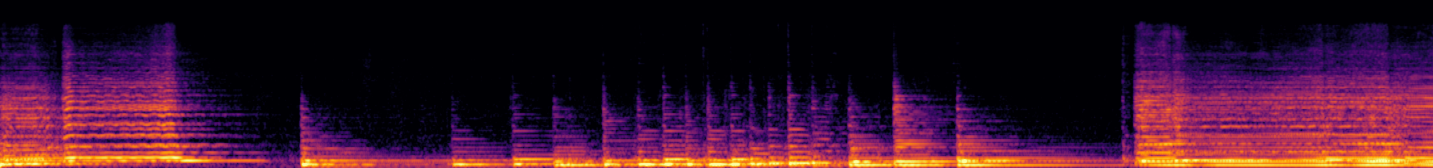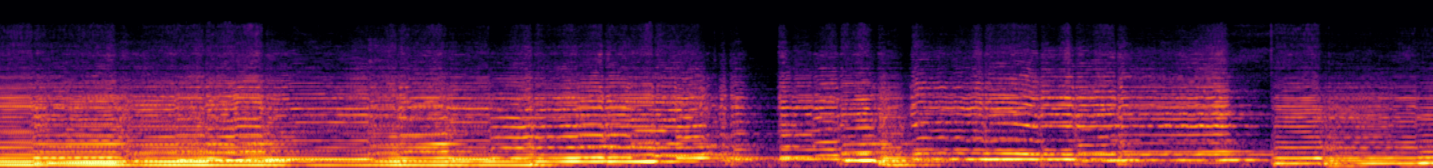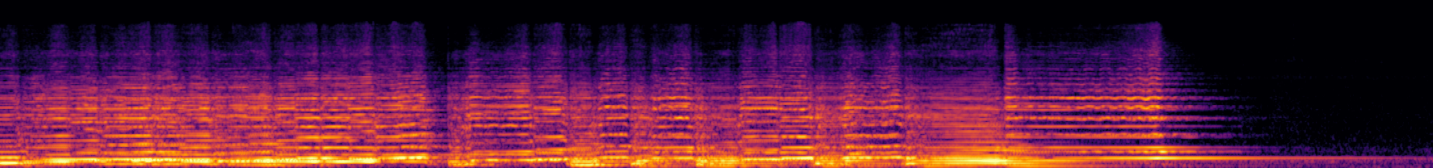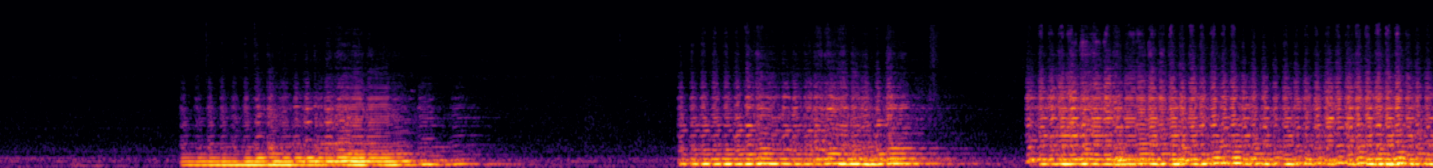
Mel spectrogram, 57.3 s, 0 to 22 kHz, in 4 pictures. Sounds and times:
Cello: 0:00.0 - 0:57.3
Double bass: 0:00.0 - 0:57.3.

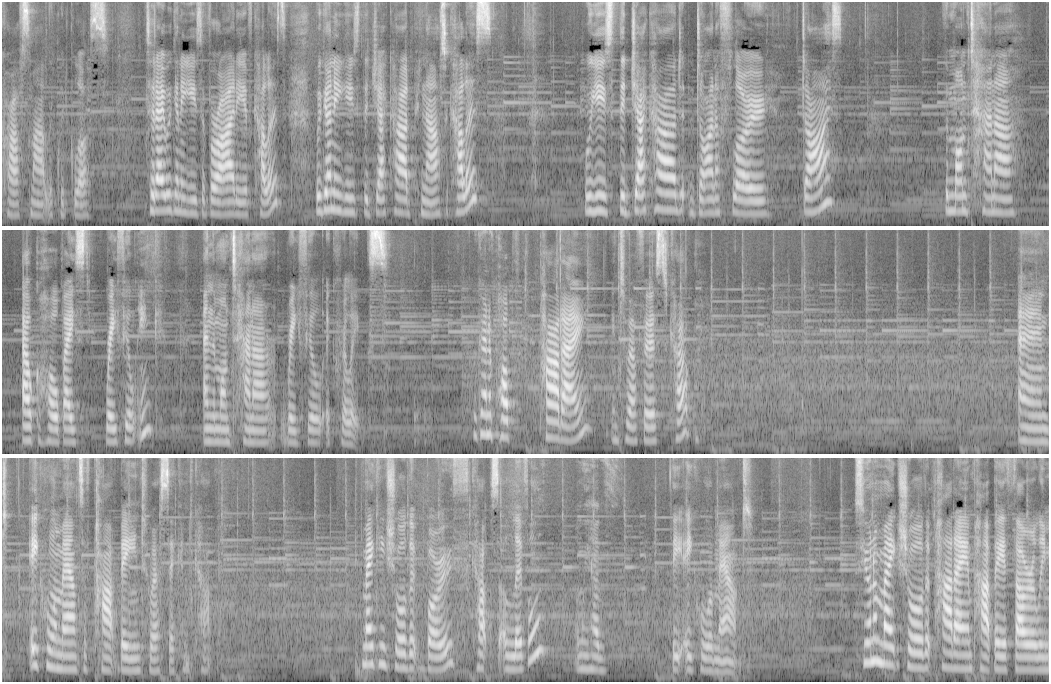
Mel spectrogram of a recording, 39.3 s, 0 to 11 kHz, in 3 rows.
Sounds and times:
Music: 0:00.0 - 0:39.2
Speech: 0:30.7 - 0:33.8, 0:36.9 - 0:39.2.

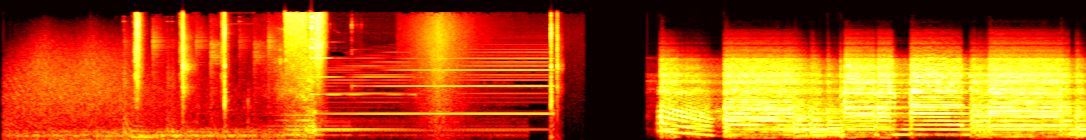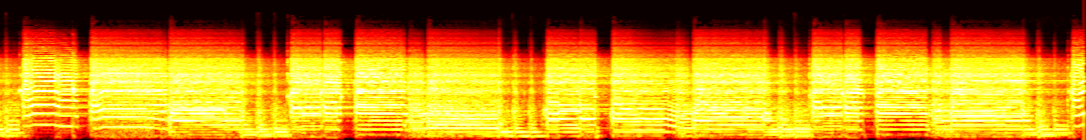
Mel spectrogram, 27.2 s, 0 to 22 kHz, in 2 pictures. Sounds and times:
Guitar: 0:08.2 - 0:27.1.

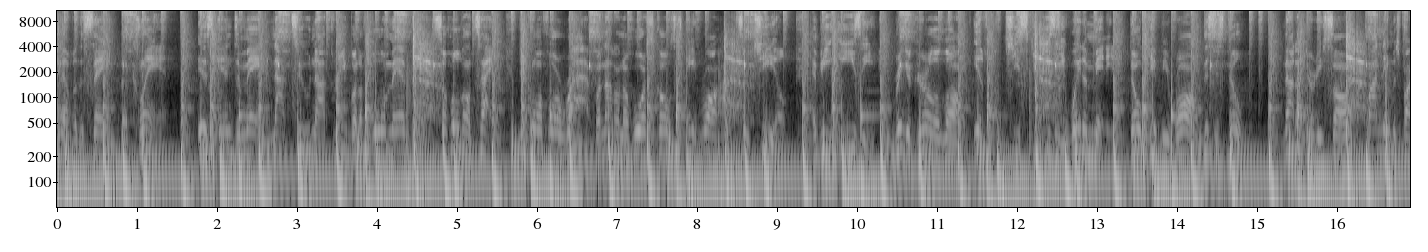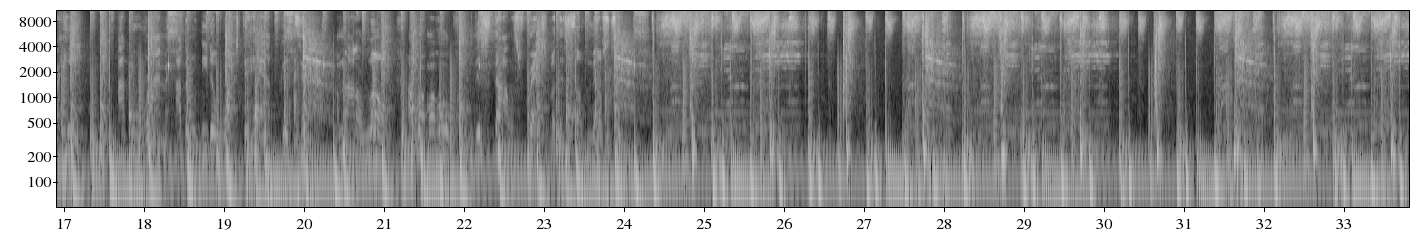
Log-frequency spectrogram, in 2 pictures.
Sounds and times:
Disco: 0:00.0 - 0:33.8.

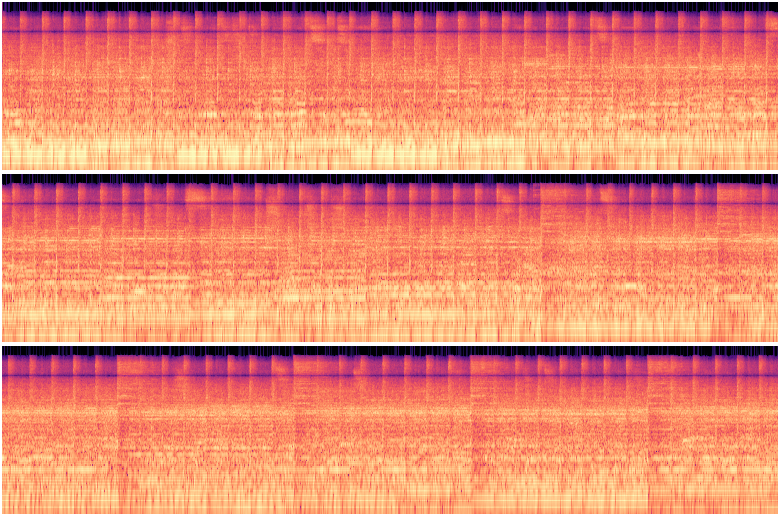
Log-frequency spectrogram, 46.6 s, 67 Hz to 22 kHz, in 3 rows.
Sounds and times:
Music: 0:00.0 - 0:46.5.

